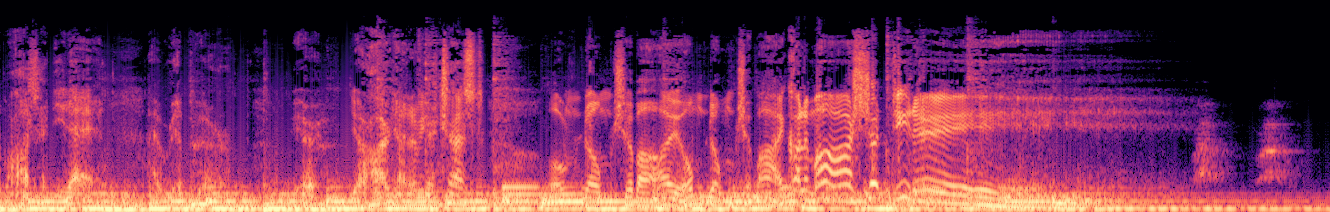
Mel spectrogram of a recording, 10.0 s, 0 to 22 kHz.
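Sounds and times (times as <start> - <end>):
loud steady low rumble: 0.0 - 9.9
speech: 0.5 - 8.3
dog barking: 9.0 - 9.9.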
